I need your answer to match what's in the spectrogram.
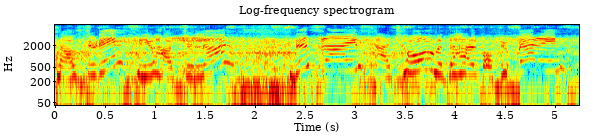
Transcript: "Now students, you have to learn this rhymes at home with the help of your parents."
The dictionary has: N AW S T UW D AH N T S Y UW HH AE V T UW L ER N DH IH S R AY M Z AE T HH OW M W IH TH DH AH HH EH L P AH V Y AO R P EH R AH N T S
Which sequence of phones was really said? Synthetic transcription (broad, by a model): N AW S T UW D AH N T S Y UW HH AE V T UW L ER N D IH S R AY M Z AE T HH OW M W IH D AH HH EH L P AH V Y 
